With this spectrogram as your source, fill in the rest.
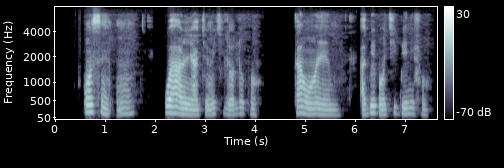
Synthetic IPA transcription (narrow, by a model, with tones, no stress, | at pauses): wɔ̃˦sĩ˦˨˦ | wa˦a˦˨ɾ̃ĩ˨ɾa˨d͡ʒo˨mĩ˨˦ti˦˨lɔ˨˧˦lɔ˦ɡɔ̃˦˨ | ta˦˨w̃ɔ̃˧ɛ˨ | a̰˨ɡ͡be˨˦mɔ̃˨˦d͡ʒi˦ɡ͡be˦nĩ˦˨fɔ̃˧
